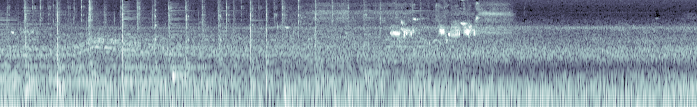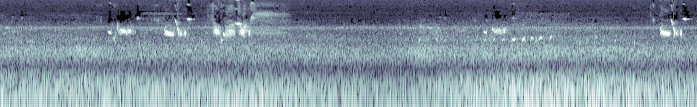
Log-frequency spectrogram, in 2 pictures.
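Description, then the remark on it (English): Resident and migratory birds chirp and sing in short, bright bursts every few seconds over a constant, heavy wash of waves crashing on the coast, beside miles of salt marsh on a humid, salty morning just after sunrise. No voices are heard. “we'll listen to resident and migratory birds sing to the rhythm of the crashing waves”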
